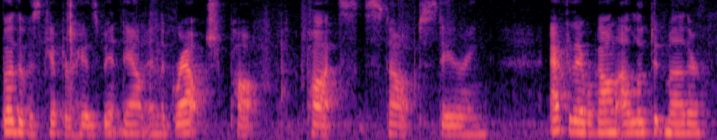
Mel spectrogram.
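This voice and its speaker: A woman reading a children's book aloud in an expressive, animated storytelling style with dramatic emphasis. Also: medium pitch, measured pace, slight background noise, low-quality recording.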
